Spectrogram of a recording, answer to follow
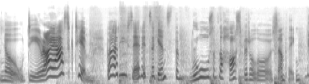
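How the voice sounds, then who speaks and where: A woman does a put-on character voice, high in pitch, at a moderate pace. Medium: audio drama.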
